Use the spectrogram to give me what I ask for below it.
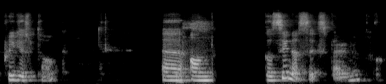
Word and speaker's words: COSINUS: We pronounce it in the German way.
